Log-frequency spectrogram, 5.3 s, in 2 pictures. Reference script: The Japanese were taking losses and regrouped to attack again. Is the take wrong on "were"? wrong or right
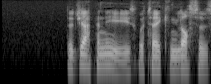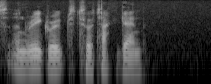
right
